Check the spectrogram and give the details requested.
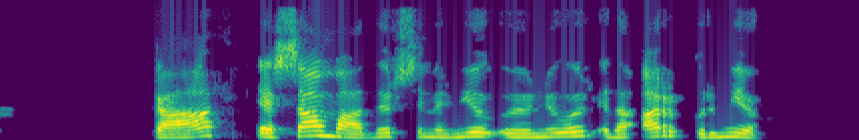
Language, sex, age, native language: Icelandic, female, 40-49, Icelandic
